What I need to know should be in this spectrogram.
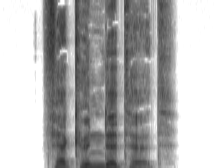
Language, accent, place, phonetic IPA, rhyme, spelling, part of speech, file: German, Germany, Berlin, [fɛɐ̯ˈkʏndətət], -ʏndətət, verkündetet, verb, De-verkündetet.ogg
- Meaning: inflection of verkünden: 1. second-person plural preterite 2. second-person plural subjunctive II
